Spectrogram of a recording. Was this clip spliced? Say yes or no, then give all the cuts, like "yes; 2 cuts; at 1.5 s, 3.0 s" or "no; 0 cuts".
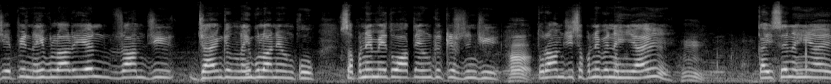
no; 0 cuts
